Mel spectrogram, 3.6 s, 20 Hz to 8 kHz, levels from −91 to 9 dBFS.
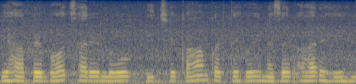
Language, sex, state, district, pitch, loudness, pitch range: Hindi, male, Gujarat, Valsad, 150 Hz, -16 LUFS, 145-155 Hz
